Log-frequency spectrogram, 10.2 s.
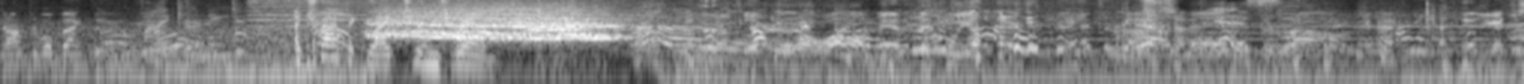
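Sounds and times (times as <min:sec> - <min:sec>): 
car speeding off: 0:00.0 - 0:06.1
speech: 0:00.1 - 0:03.6, 0:04.2 - 0:10.1
laughter: 0:04.1 - 0:10.1.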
